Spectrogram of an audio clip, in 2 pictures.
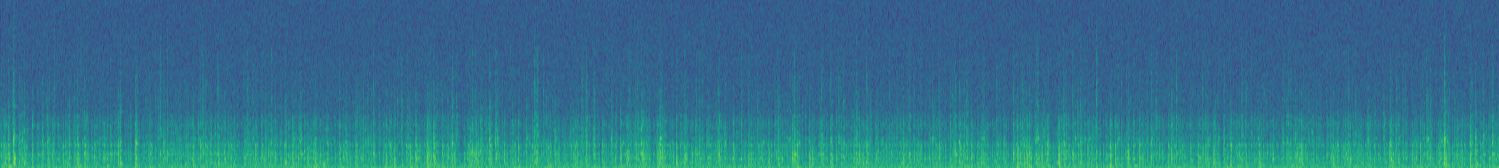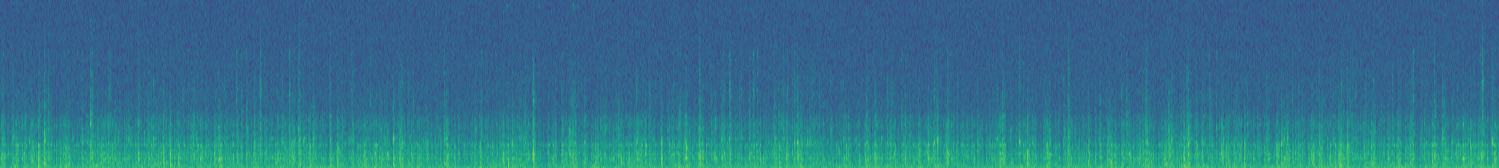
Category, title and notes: Soundscapes > Nature
The sound of the rain on the window positioned on the roof of the house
